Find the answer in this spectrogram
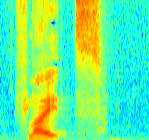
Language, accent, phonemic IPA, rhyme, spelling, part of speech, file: English, US, /flaɪts/, -aɪts, flights, noun / verb, En-us-flights.ogg
- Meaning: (noun) plural of flight; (verb) third-person singular simple present indicative of flight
